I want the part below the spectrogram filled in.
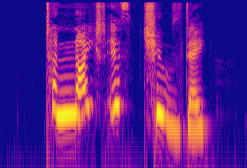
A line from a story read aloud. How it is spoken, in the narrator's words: the woman cried triumphantly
